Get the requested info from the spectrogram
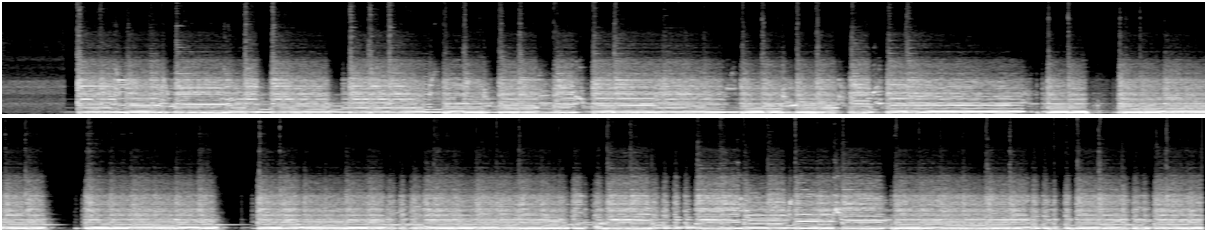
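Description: Electric guitar played through a Boss Katana Mini practice amp on its distorted brown channel, a growling riff of chords and notes that starts about a second in and has two short breaks around the middle.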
